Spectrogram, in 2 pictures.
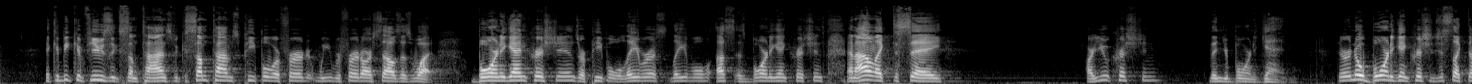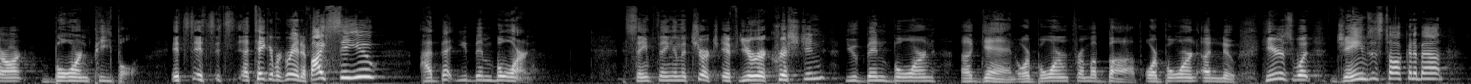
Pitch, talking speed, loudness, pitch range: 170 Hz, 200 wpm, -17 LUFS, 150-195 Hz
